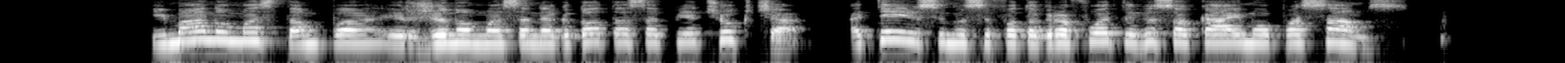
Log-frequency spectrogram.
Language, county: Lithuanian, Kaunas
